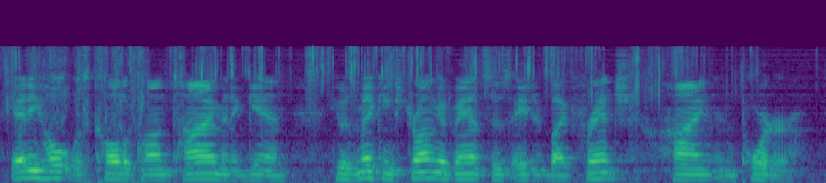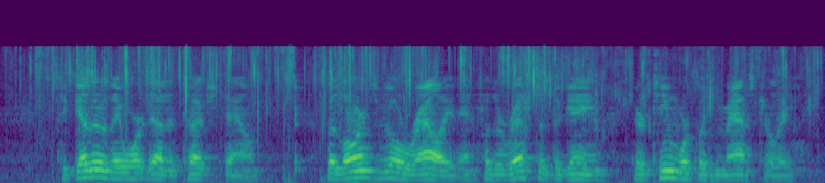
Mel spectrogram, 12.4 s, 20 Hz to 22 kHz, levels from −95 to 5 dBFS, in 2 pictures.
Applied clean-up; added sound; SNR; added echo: none; Crumpling, crinkling; 14 dB; reverberation time 0.2 s.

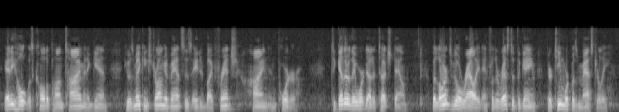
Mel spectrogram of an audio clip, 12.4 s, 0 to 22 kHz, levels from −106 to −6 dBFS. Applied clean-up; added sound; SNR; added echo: none; none; none; none.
